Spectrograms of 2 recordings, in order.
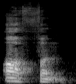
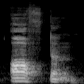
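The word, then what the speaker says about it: often: हालांकि इसको हम दोनों तरीके से प्रोनाउंस कर सकते हैं। ऑफन, ऑफन या ऑफ्टन।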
